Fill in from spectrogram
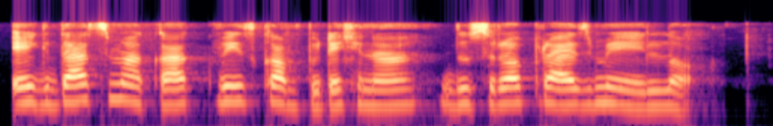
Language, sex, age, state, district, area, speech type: Goan Konkani, female, 18-30, Goa, Sanguem, rural, spontaneous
